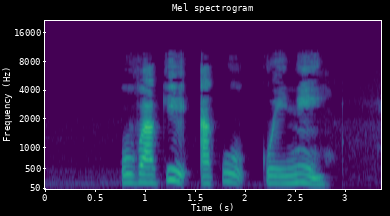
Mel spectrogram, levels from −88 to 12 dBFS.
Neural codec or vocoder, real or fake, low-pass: vocoder, 22.05 kHz, 80 mel bands, Vocos; fake; 9.9 kHz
